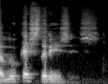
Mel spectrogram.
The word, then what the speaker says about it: Lucas Triges: Eu não sei pronunciar o seu nome até hoje. Exato, é Lucas Triges.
